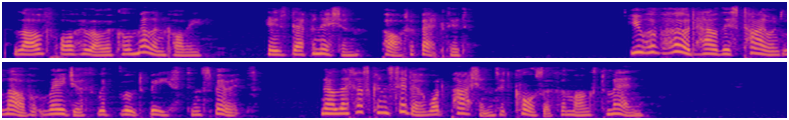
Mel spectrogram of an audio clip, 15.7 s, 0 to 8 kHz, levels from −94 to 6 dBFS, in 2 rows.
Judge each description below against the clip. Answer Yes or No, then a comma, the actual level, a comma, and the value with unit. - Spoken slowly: Yes, slow, 120 wpm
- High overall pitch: Yes, high, 210 Hz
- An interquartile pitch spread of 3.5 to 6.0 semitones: Yes, average, 5.3 semitones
